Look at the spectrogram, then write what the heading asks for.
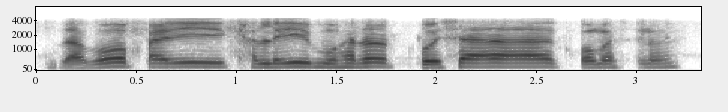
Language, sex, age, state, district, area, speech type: Assamese, male, 18-30, Assam, Sivasagar, rural, conversation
